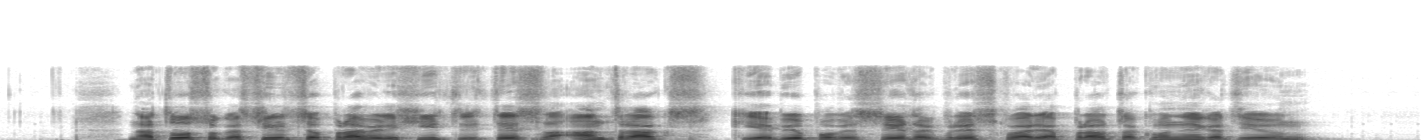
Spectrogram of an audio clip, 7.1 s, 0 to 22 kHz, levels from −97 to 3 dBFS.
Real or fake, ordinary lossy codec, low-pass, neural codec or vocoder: real; none; none; none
